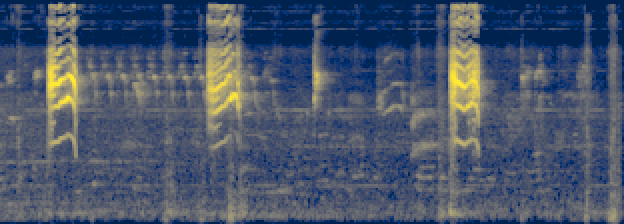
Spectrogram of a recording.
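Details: Crested jay call answered by other birds: three harsh, buzzy, slightly wavering notes, each about a quarter second, at irregular gaps of one and a half to two and a half seconds. Faint chirps come in between.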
